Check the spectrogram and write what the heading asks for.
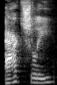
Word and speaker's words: actually: Actually, I'm feeling quite ill today. Actually, 事实上这个单词呢，在口语化当中一般 k 跟 ch 两个辅音在一起就用发后面一个，所以 k 可以去掉变成 actually，以 u 的组合通常可以把 u 去掉，所以这个单词去掉 k 去掉 u 叫做 actuallyI'm feeling quite ill today.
